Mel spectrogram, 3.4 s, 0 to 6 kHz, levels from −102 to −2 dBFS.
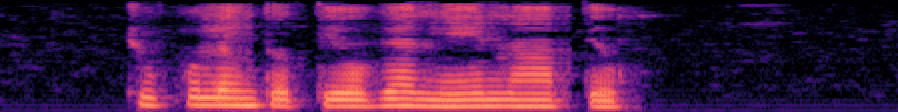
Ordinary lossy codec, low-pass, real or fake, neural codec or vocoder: AAC, 24 kbps; 5.4 kHz; real; none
